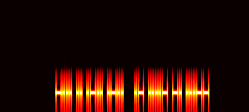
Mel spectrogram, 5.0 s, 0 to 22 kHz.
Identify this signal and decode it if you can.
Morse code, heard as a keyed tone, about 34 wpm, 700 Hz. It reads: BILL A4N3
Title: CWT Exchange 35wpm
